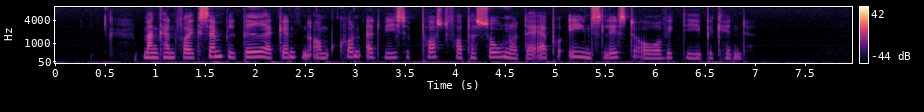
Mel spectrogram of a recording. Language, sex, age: Danish, female, 42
